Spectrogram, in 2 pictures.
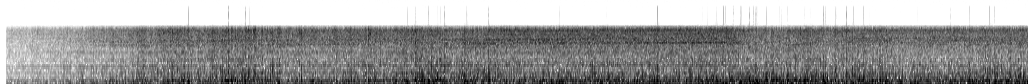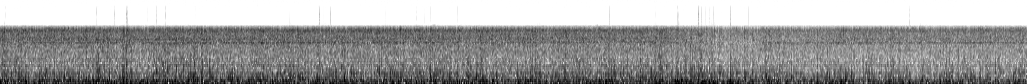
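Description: Heavy wind buffeting on the microphone of a Suzuki GSX-R sport bike at speed, over its inline-four engine pulling under acceleration.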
